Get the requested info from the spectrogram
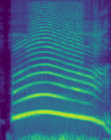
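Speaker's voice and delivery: long high, loud "hey"; drawn-out high-pitched cry; excited whoop. Real, not acted. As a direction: holler as the player blows by. Reacting to a blow by.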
